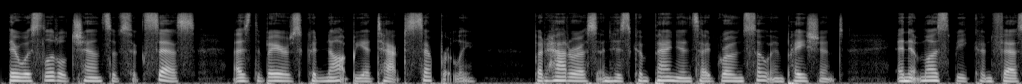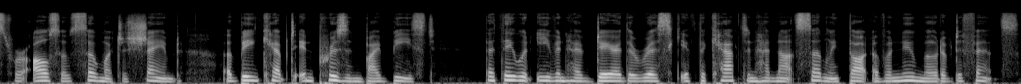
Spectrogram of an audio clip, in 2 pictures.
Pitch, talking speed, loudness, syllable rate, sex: 155 Hz, 180 wpm, -20 LUFS, 5.1 syllables/s, female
